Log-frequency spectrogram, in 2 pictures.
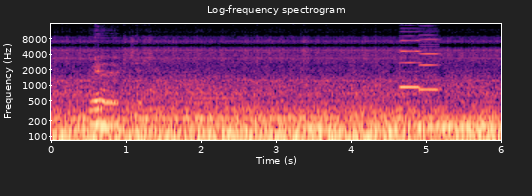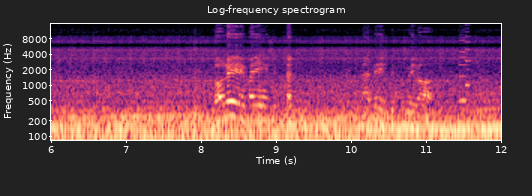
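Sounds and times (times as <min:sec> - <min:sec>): two-note electronic beep: 0:04.6 - 0:05.4, 0:11.4 - 0:11.7.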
